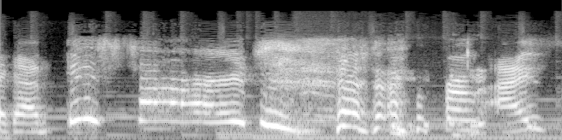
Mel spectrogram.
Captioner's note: laughs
